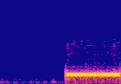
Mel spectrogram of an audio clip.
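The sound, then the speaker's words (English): A telephone ringing amid gambling: after a low hum, a single loud, steady, mid-pitched electronic tone starts halfway through and holds unbroken to the end. “I know the phone's ringing, but come on, I'm nearly there.”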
